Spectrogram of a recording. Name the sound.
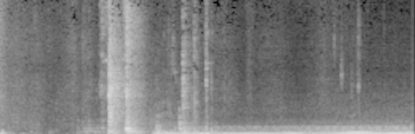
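car driving off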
